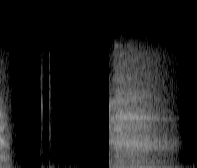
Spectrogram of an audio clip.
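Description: Silence, then about a second and a half in a man's long exhaled sigh close to a headset microphone, a breathy hiss that fades away.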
